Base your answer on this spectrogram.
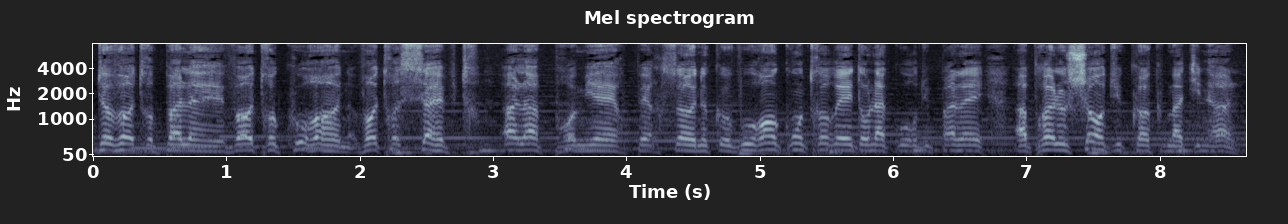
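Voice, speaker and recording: An actor playing a loyal, grave, self-sacrificing royal servant in a fairy-tale cartoon, with formal, dramatic delivery. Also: male voice, on the high side, steady tone, a little slow, hardly any pauses, over music, natural voice. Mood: weak, grave.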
